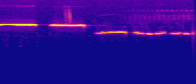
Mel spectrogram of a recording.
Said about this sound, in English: Pure, long-whistled notes in a very distinct pattern. Some say it sounds like Old Sam P. Peabody Peabody. This is the exquisite song of a white-throated sparrow.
